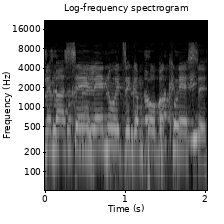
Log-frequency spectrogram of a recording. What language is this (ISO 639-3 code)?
heb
